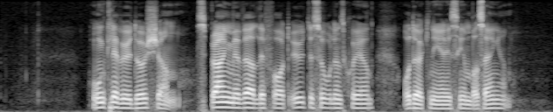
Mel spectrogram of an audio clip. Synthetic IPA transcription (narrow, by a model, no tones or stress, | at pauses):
hʊ̰nkʰleːvʉ̟ːɖɵʂːə̰n | spɾaŋːmɛvɛld̪ɪɡfɑːʈʰʉ̟ːt̪ɪsuːlənsɧeːnʔɔ̰d̪øːkneːɾɪsɪmbasɛŋːən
